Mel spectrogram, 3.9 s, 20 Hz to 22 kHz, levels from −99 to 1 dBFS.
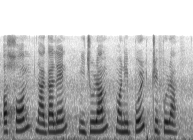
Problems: background conversations at intervals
